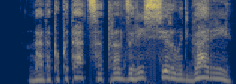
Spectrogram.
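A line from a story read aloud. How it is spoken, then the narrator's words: Whispered. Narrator (Russian): шепнула Гермиона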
